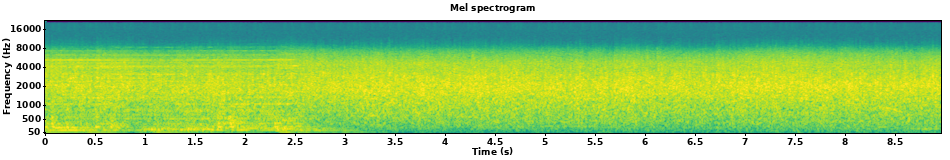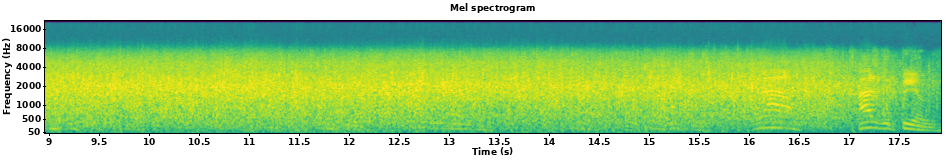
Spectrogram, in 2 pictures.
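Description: A studio audience at a 1965 television variety special applauds loudly and continuously for the whole stretch. A sung note fades out at the very start, and the clapping thins slightly at the end.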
